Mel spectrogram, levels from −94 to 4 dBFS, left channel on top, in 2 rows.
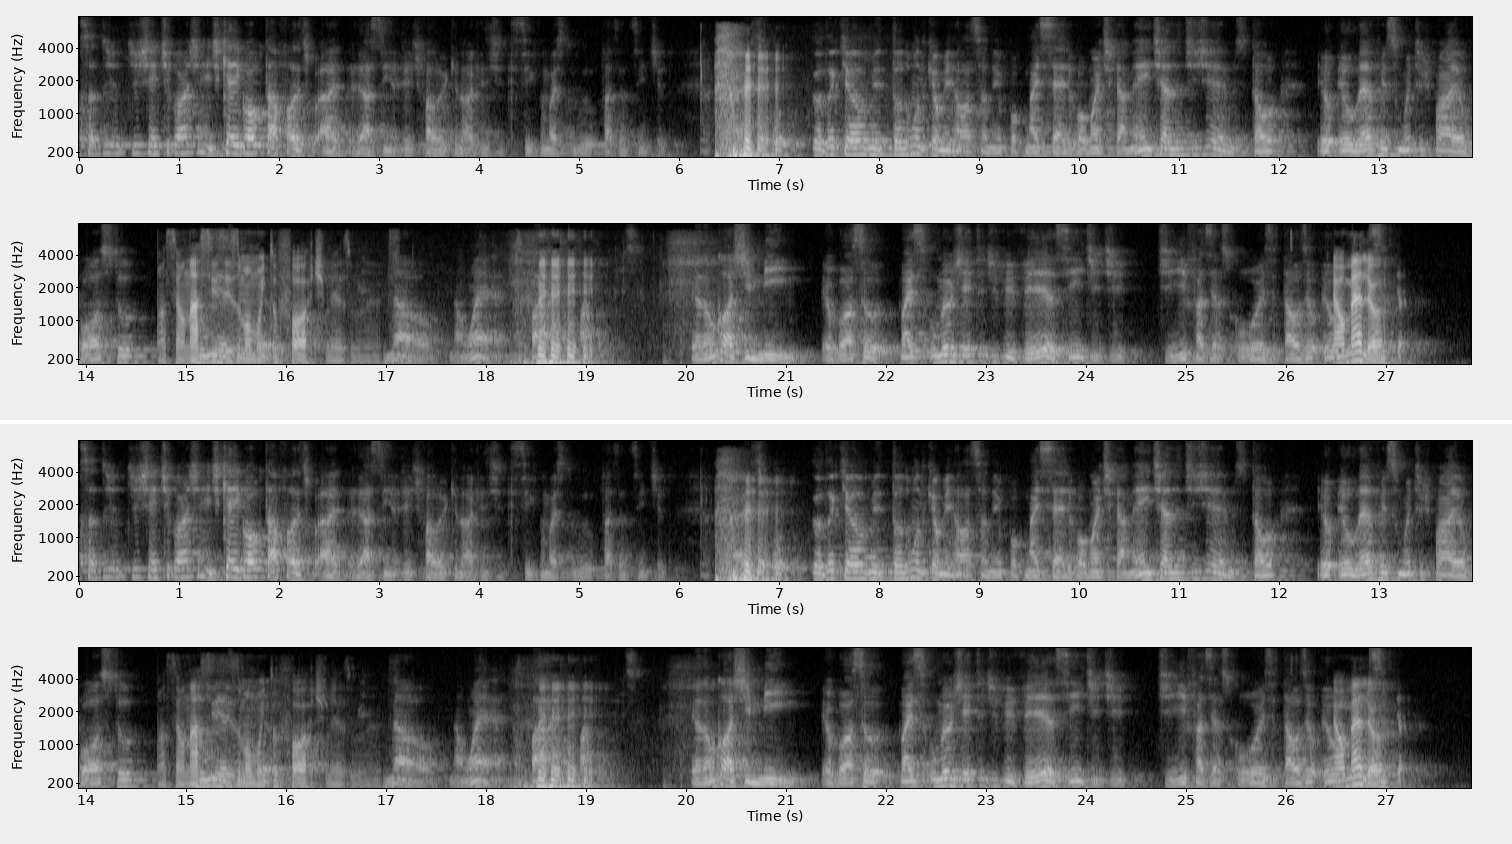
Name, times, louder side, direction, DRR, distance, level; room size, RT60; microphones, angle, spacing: voice 1, 0.0-5.9 6.5-7.1 7.3-12.0 12.4-14.6 15.1-16.0 17.0-19.1 20.0-24.4 24.7-26.6, equal, 5° right, 2.2 m, -31 dB
voice 2, 6.2-6.9 14.7-16.9 18.3-19.1 19.8-20.1 26.5-27.0, left 3 dB, 50° left, 1.2 m, -26 dB
26.0 x 18.0 x 7.8 m
head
